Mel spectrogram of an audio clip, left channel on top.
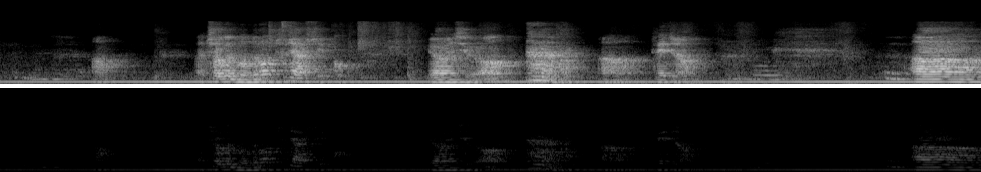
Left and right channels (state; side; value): quieter; right; 37.4 dB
